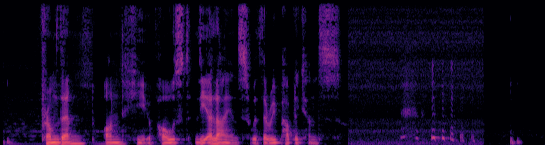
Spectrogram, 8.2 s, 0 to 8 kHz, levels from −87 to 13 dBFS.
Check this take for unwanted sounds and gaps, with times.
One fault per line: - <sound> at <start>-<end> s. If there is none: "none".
- laugh at 6.0-7.1 s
